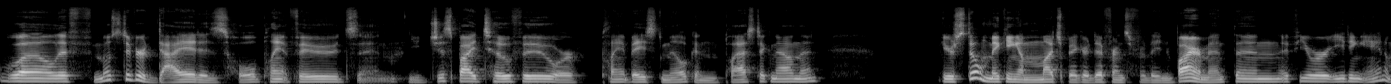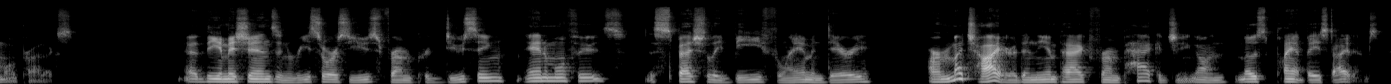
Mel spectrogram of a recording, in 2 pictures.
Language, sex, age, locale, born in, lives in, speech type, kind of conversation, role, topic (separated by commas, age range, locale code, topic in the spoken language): English, male, 35-39, en-US, United States, United States, read, expert-assistant, expert, Which makes a bigger difference in fighting climate change: driving less or eating less meat?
